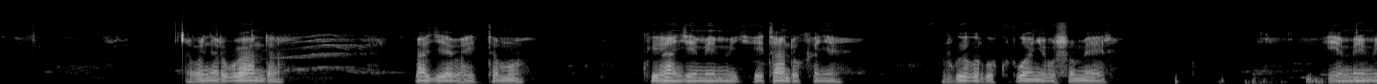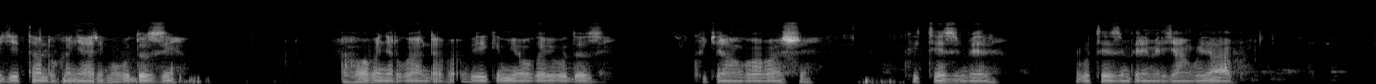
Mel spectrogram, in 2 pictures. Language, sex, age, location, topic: Kinyarwanda, male, 36-49, Nyagatare, government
